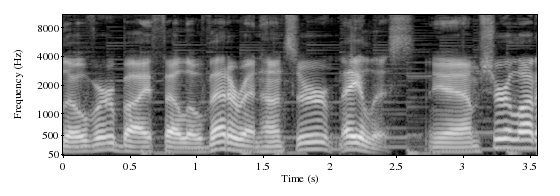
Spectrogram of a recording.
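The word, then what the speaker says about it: Alys: Chaz, getting called over by fellow veteran hunter, Alice. Yeah, I'm sure a lot of people pronounce it Alice, but this is just what I decided to roll with.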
